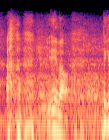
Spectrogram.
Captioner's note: audience laughs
